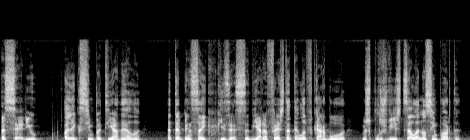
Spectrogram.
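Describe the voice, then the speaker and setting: A man's voice: a little high, very animated, quick pace, a bit bright. A man playing a friendly, easygoing young father in a children's cartoon, with a European Portuguese accent. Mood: surprised.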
